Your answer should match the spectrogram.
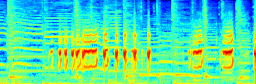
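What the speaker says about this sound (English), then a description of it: "we headed off to listen for turkeys and to find where they're roosting at." Wild turkeys gobble in the spring at a ranch, several loud rapid rattling gobble bursts in quick succession, then two more calls after a short pause, close and clear.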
